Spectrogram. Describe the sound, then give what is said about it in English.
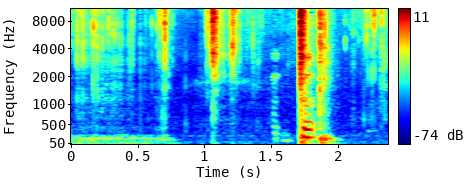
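Packaging is cut open with a few short, sharp ripping and tearing bursts separated by brief silences. The last burst is the loudest and crispest. “Oh, that was a clean cut, man.”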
